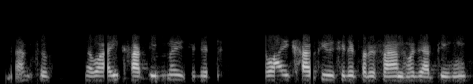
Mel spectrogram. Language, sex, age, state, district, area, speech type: Hindi, female, 60+, Uttar Pradesh, Jaunpur, urban, conversation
